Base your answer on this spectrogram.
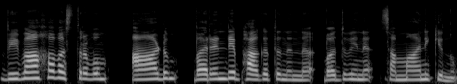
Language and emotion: Malayalam, neutral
